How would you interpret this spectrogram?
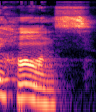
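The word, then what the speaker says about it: horns: प्यारे बच्चों, यहाँ आर जो है साइलेंट रहेगा, हम इसे पढ़ेंगे हॉर्न्स।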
